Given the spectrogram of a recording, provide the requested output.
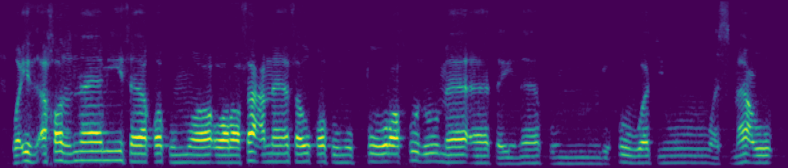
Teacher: هنقرأ الآن من الإمام قالون بسكون ميم الجمع على قصر المنفصل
